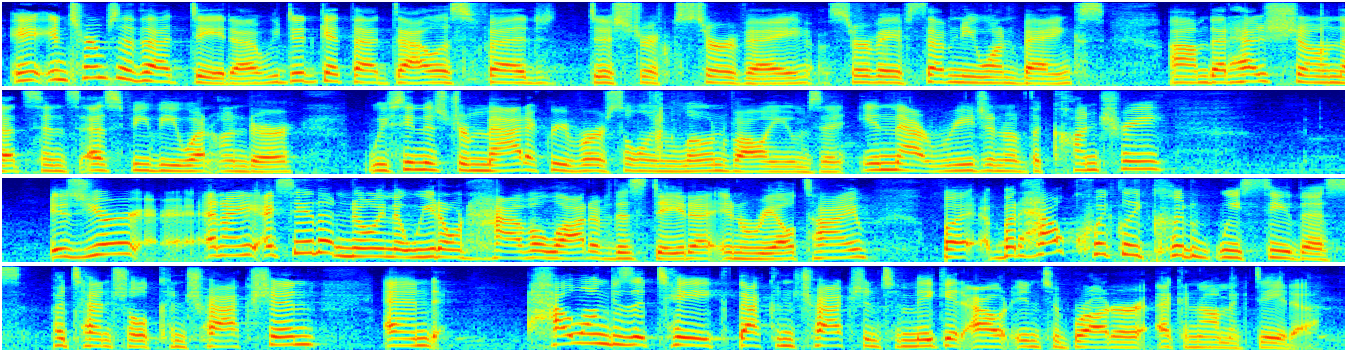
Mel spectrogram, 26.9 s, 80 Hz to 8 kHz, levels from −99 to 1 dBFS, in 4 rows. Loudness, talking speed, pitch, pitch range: -21 LUFS, 195 wpm, 215 Hz, 195-260 Hz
